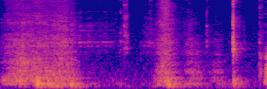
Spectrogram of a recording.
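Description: Wooden drying rack being handled and turned over: a soft knock about a second in and a sharp click of wood or its magnetic parts near the end.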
